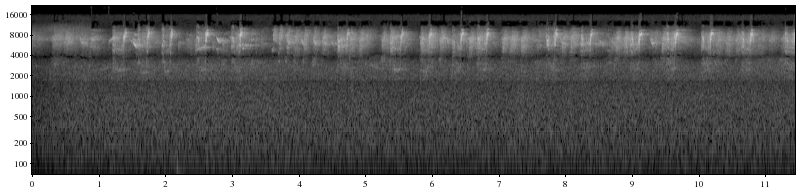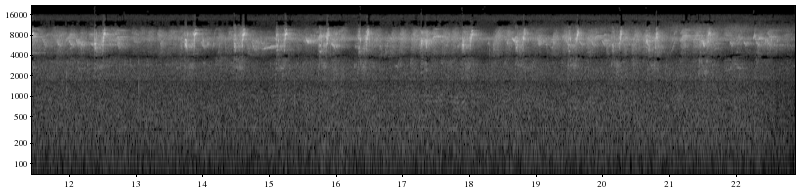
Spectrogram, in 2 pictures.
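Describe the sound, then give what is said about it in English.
Rufous-crested tanager song: many rapid high-pitched chirps that run on without a break, with a steady insect-like buzz in the same high register. “Rufous crested tanager, 1.”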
